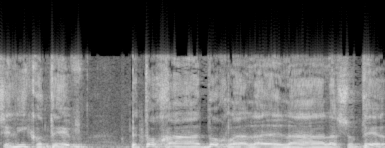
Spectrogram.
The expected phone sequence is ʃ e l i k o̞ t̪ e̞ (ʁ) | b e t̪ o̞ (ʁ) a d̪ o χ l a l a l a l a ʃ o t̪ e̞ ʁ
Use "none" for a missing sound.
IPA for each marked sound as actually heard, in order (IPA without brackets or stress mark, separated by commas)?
v, χ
